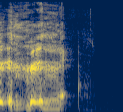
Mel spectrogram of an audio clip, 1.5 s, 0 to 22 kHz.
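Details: Adult chronic cough that has recurred every year for five years, lasting 6 to 9 months each time and milder this year: one drawn-out, voiced, throaty cough or throat clear, then a faint brief second burst.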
